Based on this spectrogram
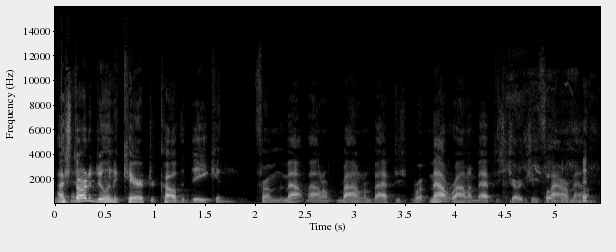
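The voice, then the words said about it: Louisiana accent. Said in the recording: “So that accent, by the way, you folks are listening to as a Louisiana.”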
